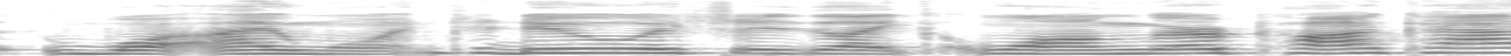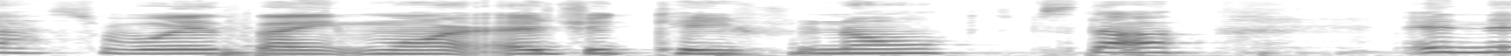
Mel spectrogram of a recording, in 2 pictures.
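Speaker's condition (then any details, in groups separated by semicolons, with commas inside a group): Spastic cerebral palsy, mixed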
